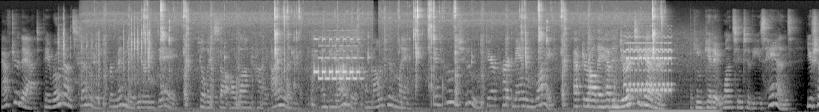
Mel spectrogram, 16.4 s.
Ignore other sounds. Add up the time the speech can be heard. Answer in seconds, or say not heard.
16 s.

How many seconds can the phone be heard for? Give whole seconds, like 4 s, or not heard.
5 s.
